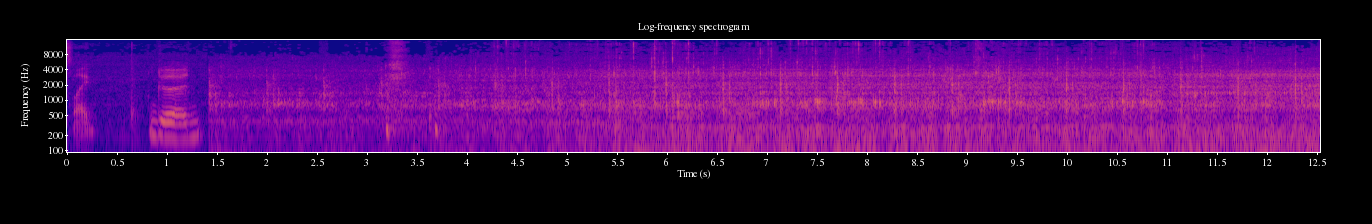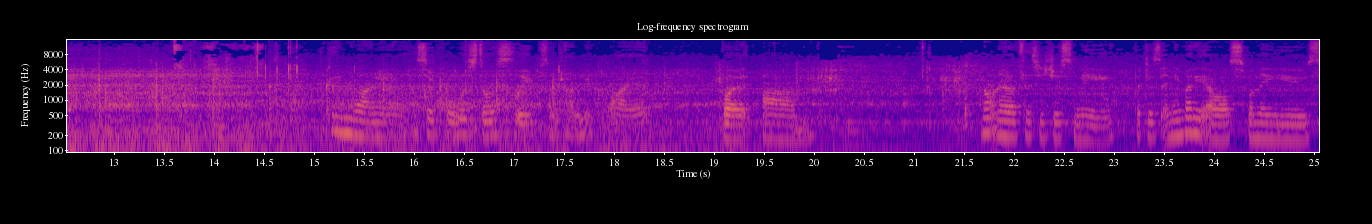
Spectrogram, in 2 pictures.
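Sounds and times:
coffee maker pump hum and hiss: 1.0s - 25.0s
coffee streaming into mug: 1.4s - 19.4s.

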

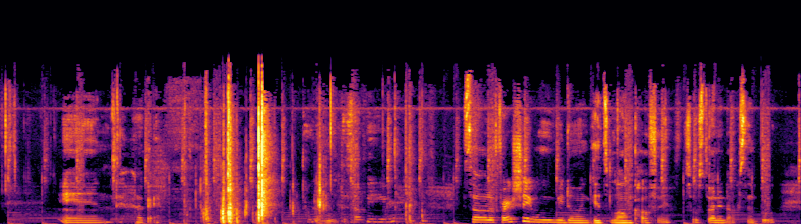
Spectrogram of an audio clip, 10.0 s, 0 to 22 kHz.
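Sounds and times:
plastic box knocks: 2.3s - 4.1s, 5.0s - 5.5s.

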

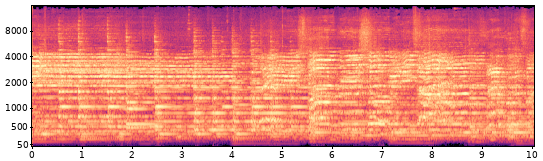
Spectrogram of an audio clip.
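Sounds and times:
keyboard: 0.0s - 10.0s
voices singing a gospel hymn: 0.0s - 10.0s.

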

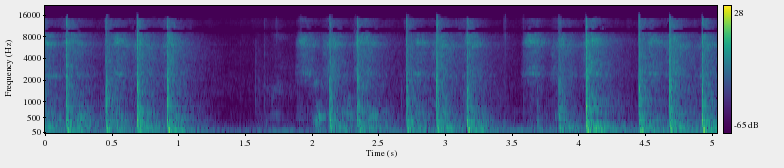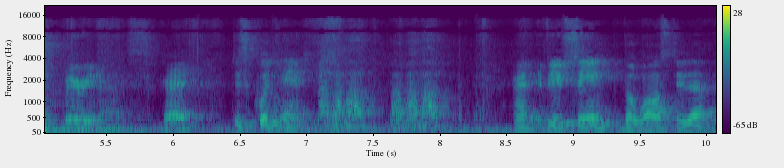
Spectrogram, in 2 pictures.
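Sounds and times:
boxing gloves smacking mitts: 0.0s - 1.3s, 1.9s - 5.2s.

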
